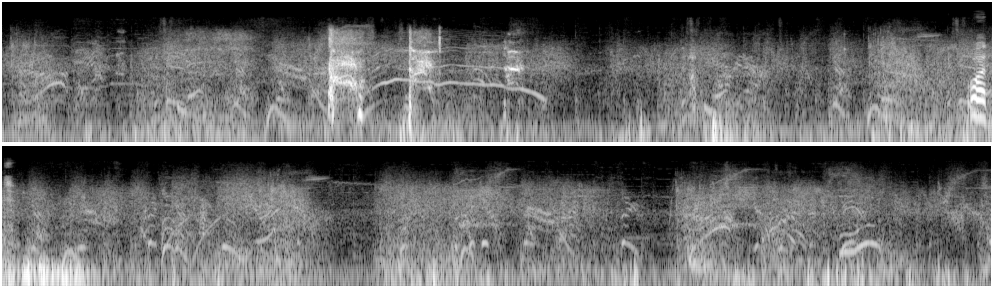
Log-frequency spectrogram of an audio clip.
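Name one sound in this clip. Punches and kicks land with sharp impact sounds in a fighting game.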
